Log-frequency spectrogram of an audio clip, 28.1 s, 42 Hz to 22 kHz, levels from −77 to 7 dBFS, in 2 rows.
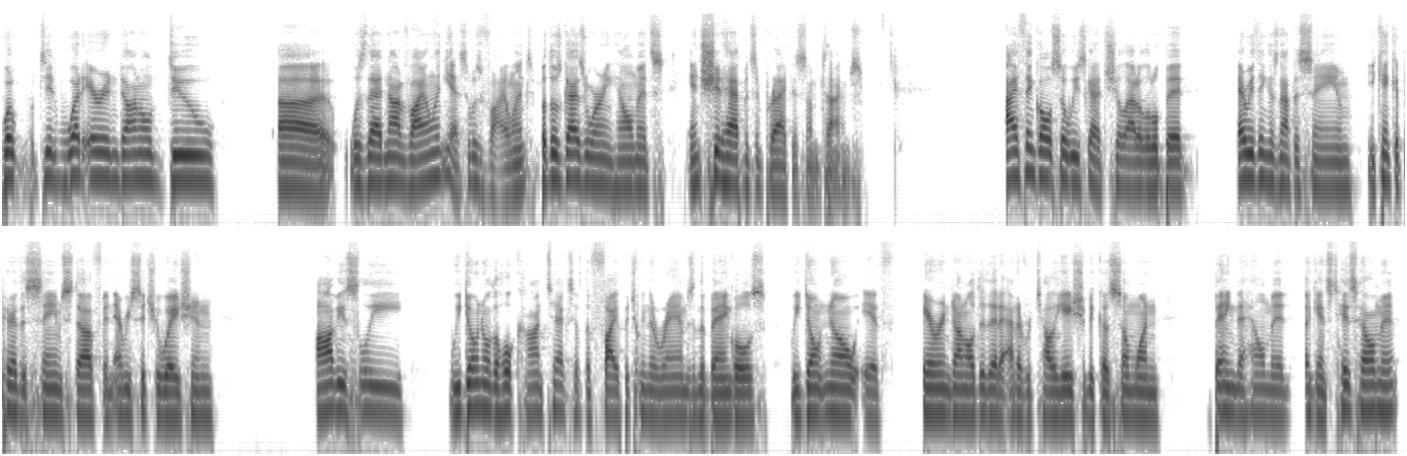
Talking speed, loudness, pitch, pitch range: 185 wpm, -21 LUFS, 130 Hz, 125-145 Hz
